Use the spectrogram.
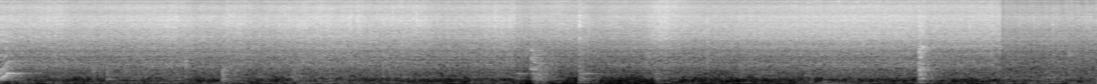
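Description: Garlic frying in a pan: a steady, loud sizzle and hiss throughout, with faint clinks of stirring scattered through it and a slight drop in level near the end.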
